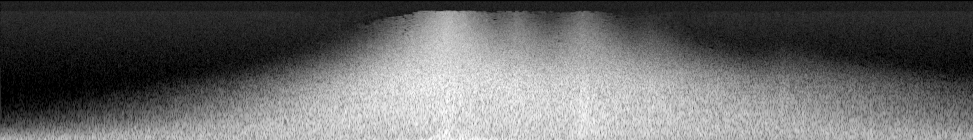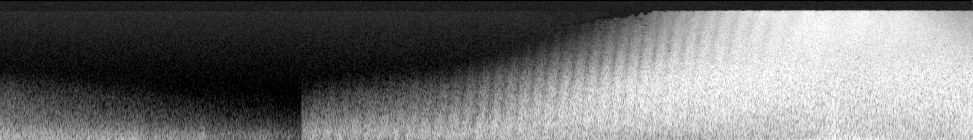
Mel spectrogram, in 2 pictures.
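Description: A synthesizer noise sweep swells up, fades away, cuts out and swells again.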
